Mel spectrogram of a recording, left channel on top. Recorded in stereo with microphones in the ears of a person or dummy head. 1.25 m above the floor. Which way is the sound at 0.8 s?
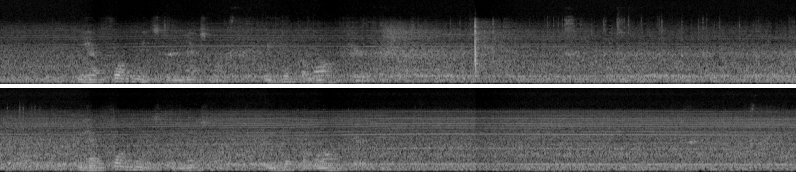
10° left (ahead or behind).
